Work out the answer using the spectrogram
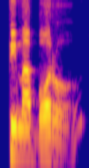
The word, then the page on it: bima boro: Raga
